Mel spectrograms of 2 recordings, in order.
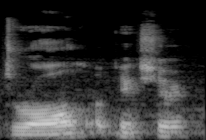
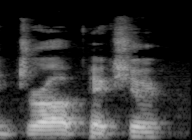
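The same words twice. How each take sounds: First: Draw is said with an extra L at the end. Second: Draw is said plainly with no added L. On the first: "they would like throw like a weird L on the end of it" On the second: "if I say draw a picture"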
